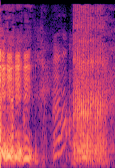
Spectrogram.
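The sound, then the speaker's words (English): A scared horse jumping backwards whinnies loudly in a quick, quavering burst, then gives a shorter rising call, followed by a rush of breathy, noisy snorting. “So it scared the horse and he jumped backwards. Good horse.”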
